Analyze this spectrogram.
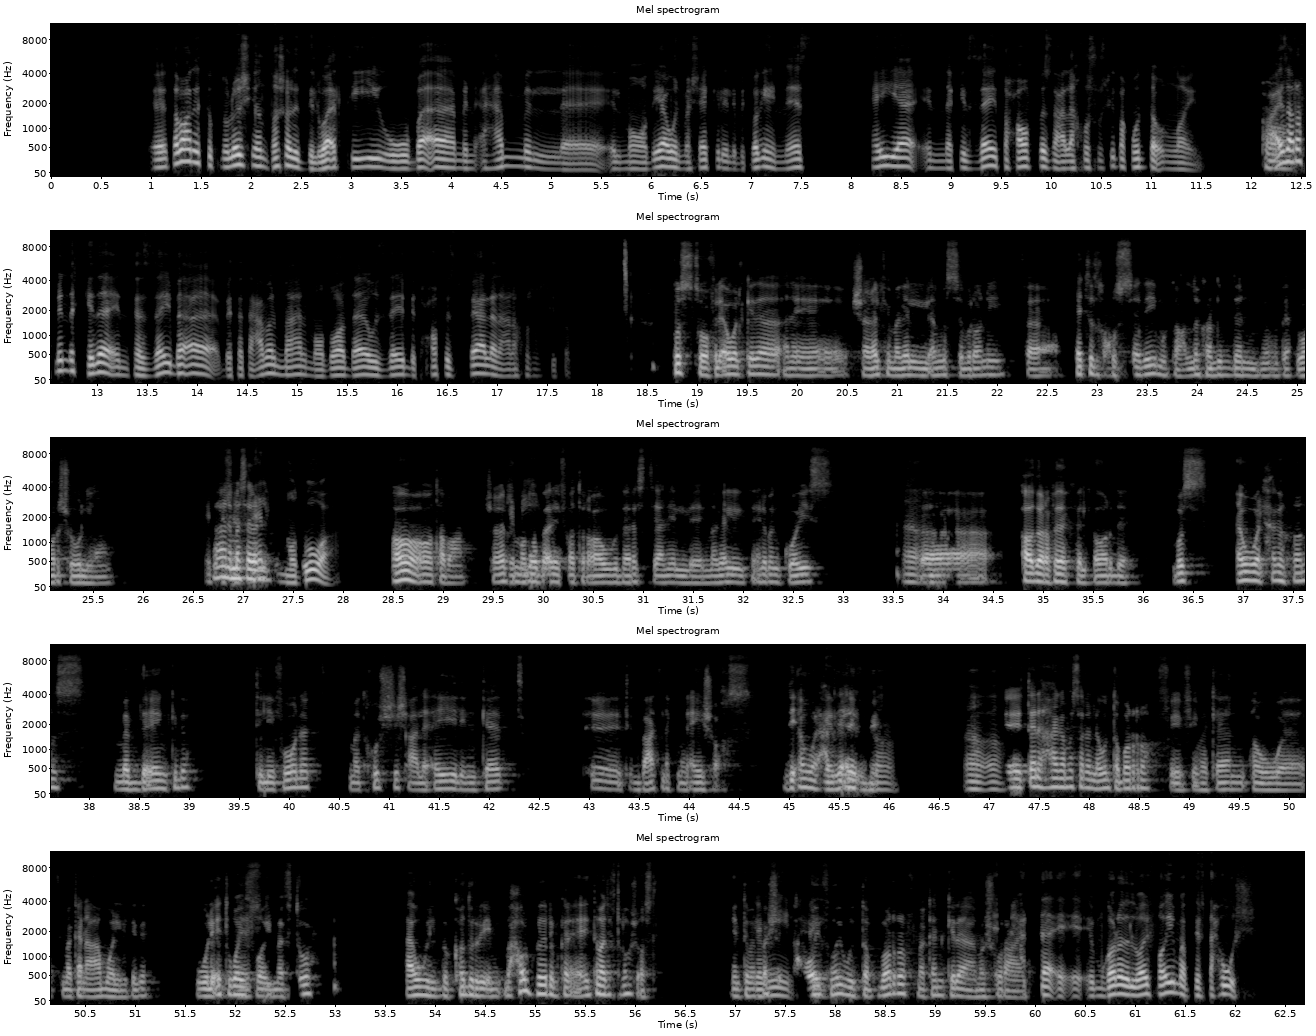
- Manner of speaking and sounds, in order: in English: "أونلاين"; tapping; in English: "لينكات"; in English: "واي فاي"; in English: "واي فاي"; in English: "الواي فاي"
- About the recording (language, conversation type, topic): Arabic, podcast, ازاي بتحافظ على خصوصيتك على الإنترنت من وجهة نظرك؟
